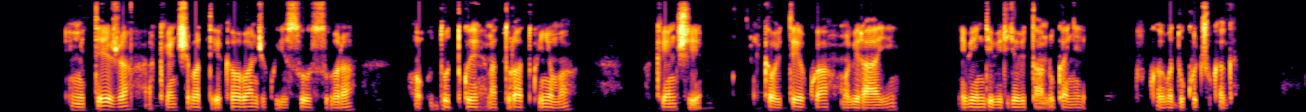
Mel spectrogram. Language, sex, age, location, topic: Kinyarwanda, male, 25-35, Musanze, agriculture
